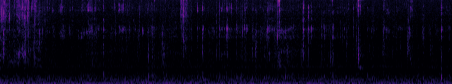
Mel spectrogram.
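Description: Close-miked chewing of a fried, flaky-crusted empanada, with scattered small crackles and mouth clicks over a steady low hum.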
